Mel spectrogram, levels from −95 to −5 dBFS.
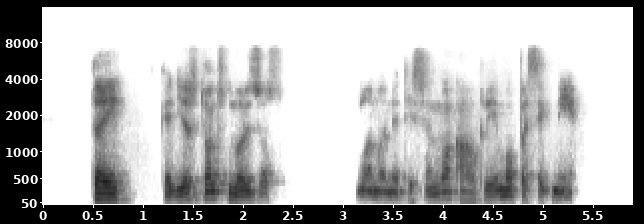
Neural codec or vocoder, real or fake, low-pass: codec, 16 kHz, 1 kbps, X-Codec, HuBERT features, trained on balanced general audio; fake; 7.2 kHz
